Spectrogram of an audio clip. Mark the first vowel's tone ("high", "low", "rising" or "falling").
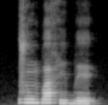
high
